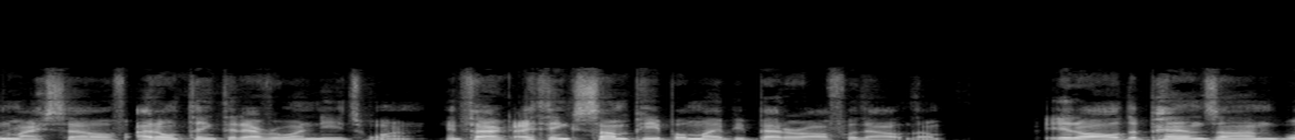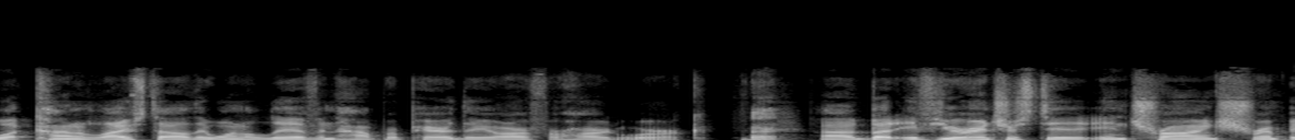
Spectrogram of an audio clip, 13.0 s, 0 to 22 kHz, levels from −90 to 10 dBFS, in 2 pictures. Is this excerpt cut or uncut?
uncut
